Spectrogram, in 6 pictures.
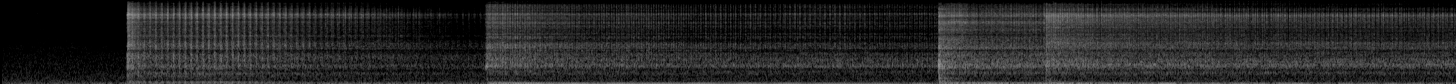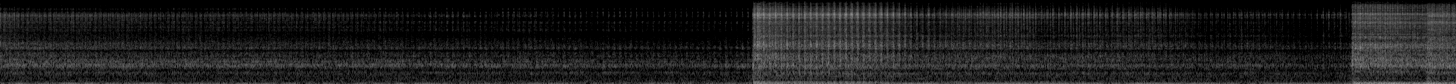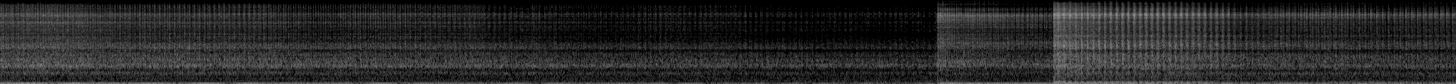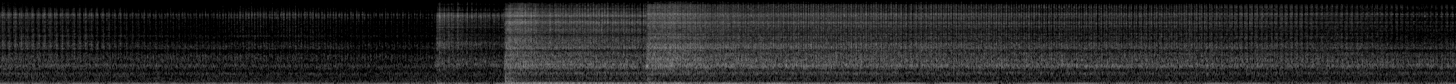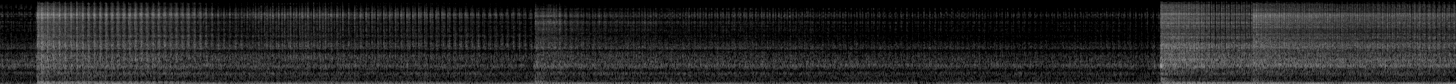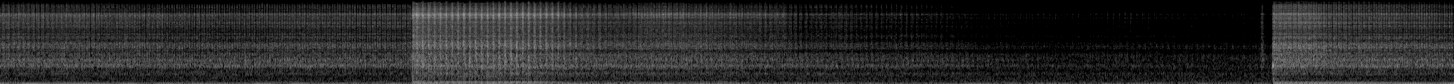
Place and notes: contact micd barbed wire fence - made during KODAMA residency - september 2009
france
